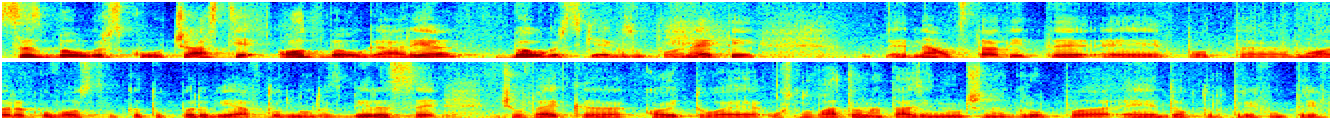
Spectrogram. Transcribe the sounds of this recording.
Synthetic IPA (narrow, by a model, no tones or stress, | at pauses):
səzbɤlˠɡəɾskoːt͡ʃast̪iɛod̪̚bɐlˠɡaɾijəbɤlˠɡəɾskiɛɡzoplˠɐnɛt̪i | ɛd̪naot̪st̪at̪it̪ɛʔɛpot̪mɔɛɾəkovɔt̪st̪vokɐt̪ɔpɤɾviaft̪oɾnoɾəzbiɾəsɛt͡ʃovɛkkːɔjt̪oɛosnovat̪ɛlˠnɐt̪azinɐut͡ʃnəɡɾupəʔɛd̪ɔk̚t̪oɾt̪ɾifont̪ɾif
